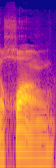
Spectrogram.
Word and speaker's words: Huang: But as a matter of fact, Wong and Huang are the same last name in Chinese. It's actually just spelled differently, because Cantonese pronounced as Wong, and Mandarin Chinese is Huang.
